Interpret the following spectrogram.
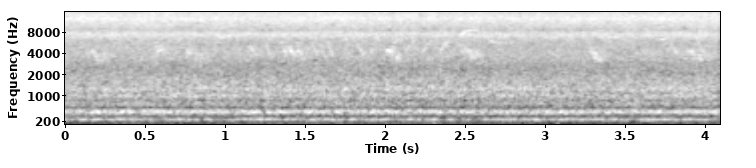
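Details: Honey bee swarm about to arrive, producing a continuous, even buzzing drone with layered harmonic hum; scattered soft bird chirps sound high above it.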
